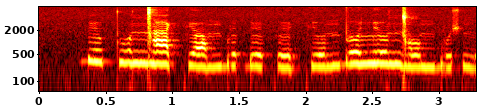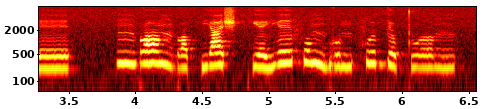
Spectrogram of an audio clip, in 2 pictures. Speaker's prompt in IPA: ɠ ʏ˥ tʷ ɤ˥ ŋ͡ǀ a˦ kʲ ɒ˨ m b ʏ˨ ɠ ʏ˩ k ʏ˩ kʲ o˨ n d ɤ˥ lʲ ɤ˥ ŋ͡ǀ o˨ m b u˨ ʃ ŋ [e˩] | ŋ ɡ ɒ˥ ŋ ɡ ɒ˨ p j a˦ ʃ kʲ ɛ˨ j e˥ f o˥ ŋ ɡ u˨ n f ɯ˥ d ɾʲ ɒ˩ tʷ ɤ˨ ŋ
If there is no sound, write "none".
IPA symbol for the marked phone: e˩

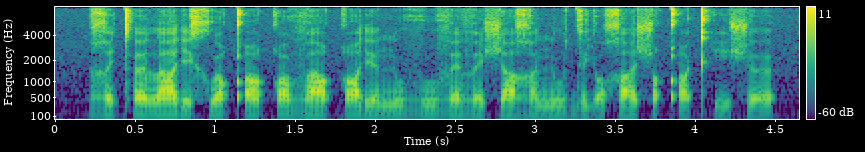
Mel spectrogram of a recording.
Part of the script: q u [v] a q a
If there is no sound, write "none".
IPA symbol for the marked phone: v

